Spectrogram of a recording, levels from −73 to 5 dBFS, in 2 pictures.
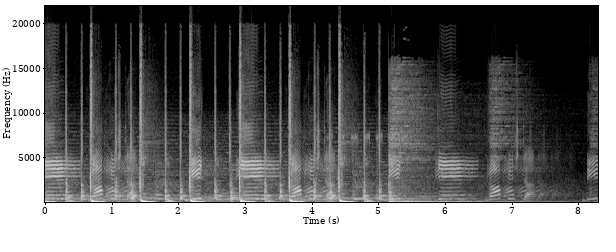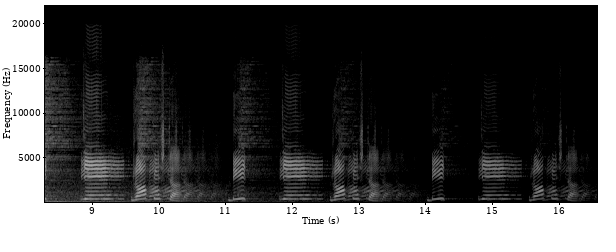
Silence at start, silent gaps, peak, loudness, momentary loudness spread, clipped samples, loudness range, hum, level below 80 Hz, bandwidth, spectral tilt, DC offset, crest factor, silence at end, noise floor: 0 s; none; 0 dBFS; -11 LUFS; 24 LU; 0.4%; 23 LU; none; -18 dBFS; over 20 kHz; -4 dB/octave; under 0.1%; 14 dB; 0.85 s; -60 dBFS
